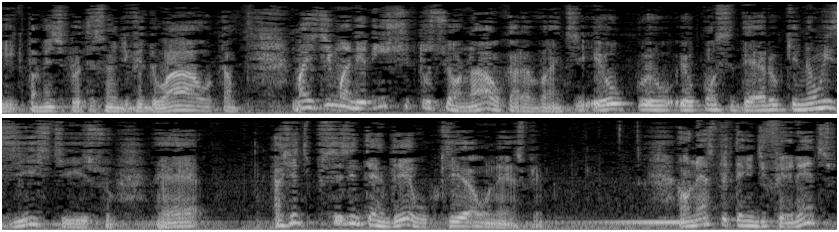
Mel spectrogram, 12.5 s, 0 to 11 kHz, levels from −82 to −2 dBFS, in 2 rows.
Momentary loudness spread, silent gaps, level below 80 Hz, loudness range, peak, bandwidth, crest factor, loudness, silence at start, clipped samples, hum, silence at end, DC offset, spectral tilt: 8 LU; none; -50 dBFS; 1 LU; -16 dBFS; 10.5 kHz; 12 dB; -29 LUFS; 0 s; under 0.1%; none; 0 s; 0.6%; -5.5 dB/octave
